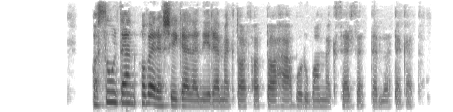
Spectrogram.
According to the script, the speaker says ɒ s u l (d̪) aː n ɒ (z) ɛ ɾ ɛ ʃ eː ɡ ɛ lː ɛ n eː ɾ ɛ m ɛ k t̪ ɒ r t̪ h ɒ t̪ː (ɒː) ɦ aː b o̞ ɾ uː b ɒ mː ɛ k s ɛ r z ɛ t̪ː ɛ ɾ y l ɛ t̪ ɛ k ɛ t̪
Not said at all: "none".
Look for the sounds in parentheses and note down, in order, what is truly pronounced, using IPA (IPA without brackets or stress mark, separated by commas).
t̪, v, ɒː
